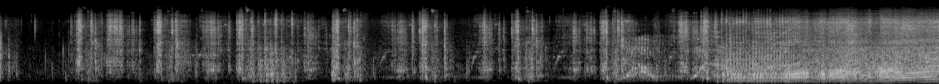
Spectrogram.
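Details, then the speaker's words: Cold start of a machine that got a new stator after it was submerged in about a foot of water and mud: ragged revving bursts, then a steady, higher drone with a wavering whine on top. Abnormal gear noise, cause not found. "off hold on hear that gear that's not good"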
